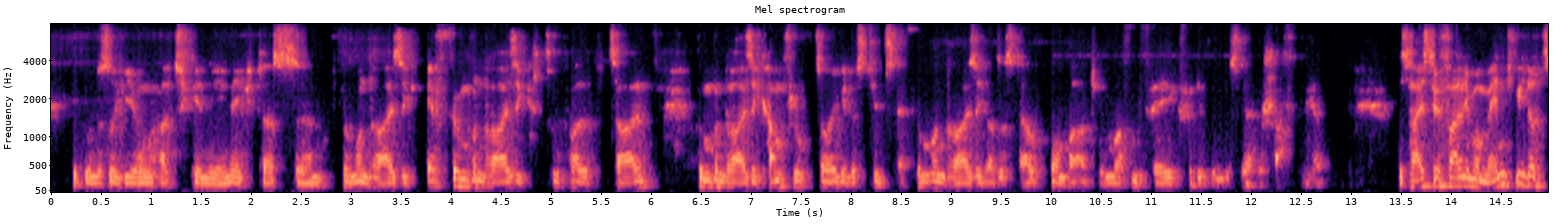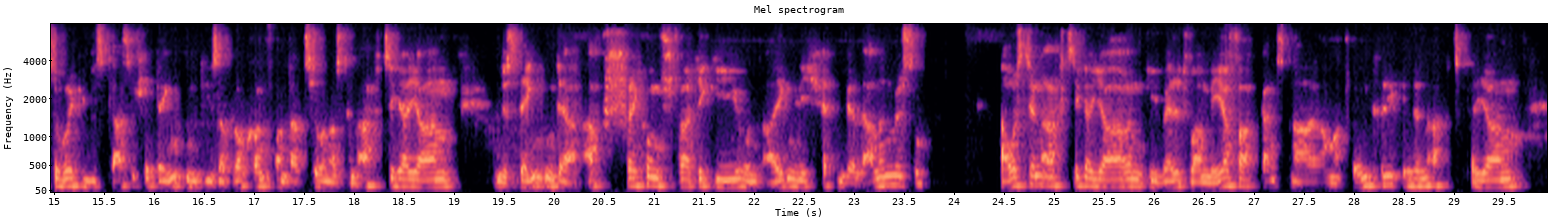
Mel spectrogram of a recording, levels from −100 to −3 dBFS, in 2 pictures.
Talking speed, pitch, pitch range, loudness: 135 wpm, 120 Hz, 100-135 Hz, -29 LUFS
